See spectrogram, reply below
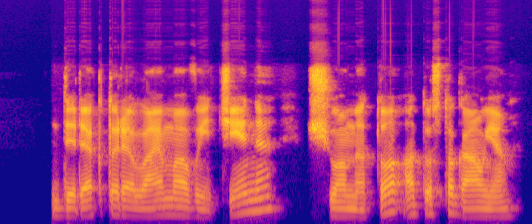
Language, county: Lithuanian, Vilnius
